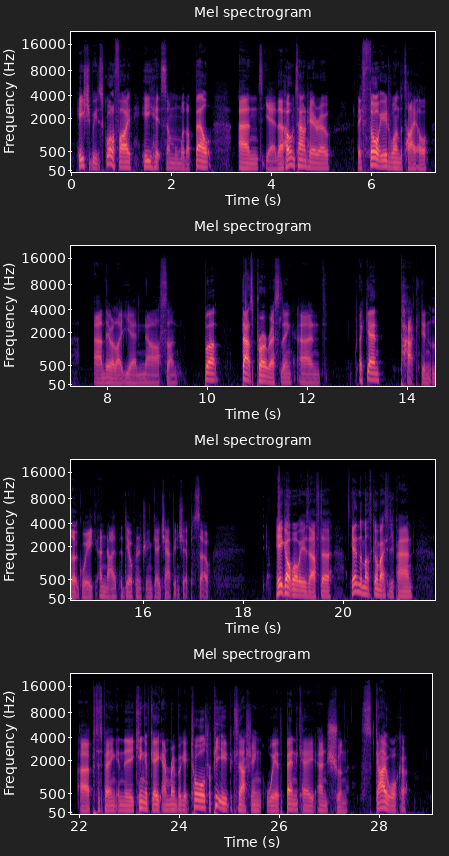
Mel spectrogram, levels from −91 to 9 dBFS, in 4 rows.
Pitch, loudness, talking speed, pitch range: 105 Hz, -27 LUFS, 170 wpm, 95-120 Hz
